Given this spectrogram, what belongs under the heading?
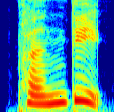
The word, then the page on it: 盆地: pén dì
